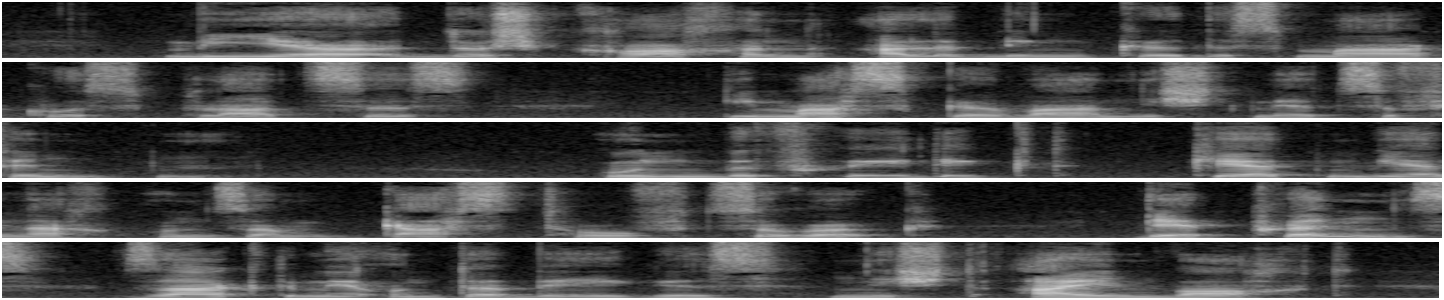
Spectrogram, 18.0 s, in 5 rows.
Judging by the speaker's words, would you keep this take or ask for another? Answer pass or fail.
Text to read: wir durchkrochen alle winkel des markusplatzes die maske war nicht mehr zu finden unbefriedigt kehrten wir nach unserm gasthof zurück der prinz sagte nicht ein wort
fail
